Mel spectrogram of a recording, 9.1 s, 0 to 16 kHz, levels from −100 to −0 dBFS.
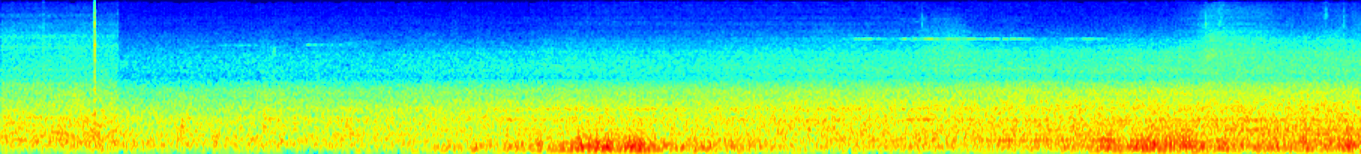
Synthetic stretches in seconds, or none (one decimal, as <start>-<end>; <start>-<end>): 3.7-6.0; 7.9-8.6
